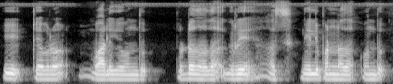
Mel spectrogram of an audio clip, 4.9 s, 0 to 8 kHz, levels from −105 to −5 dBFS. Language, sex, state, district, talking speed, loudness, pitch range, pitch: Kannada, male, Karnataka, Koppal, 120 wpm, -19 LUFS, 120-130 Hz, 125 Hz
